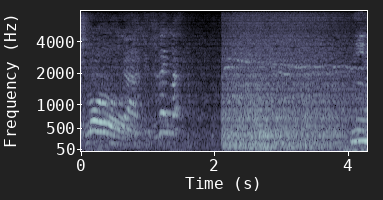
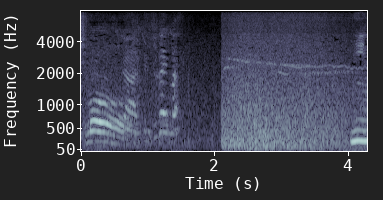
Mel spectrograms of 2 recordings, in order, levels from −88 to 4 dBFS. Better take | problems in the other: second | room echo; dies away in 0.6 s

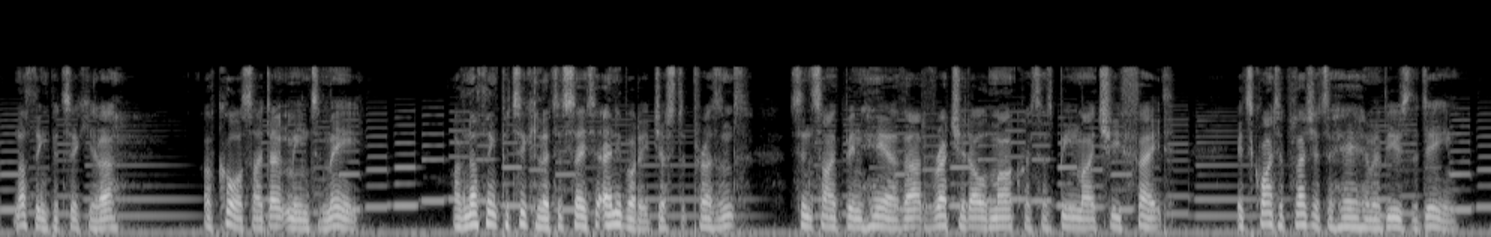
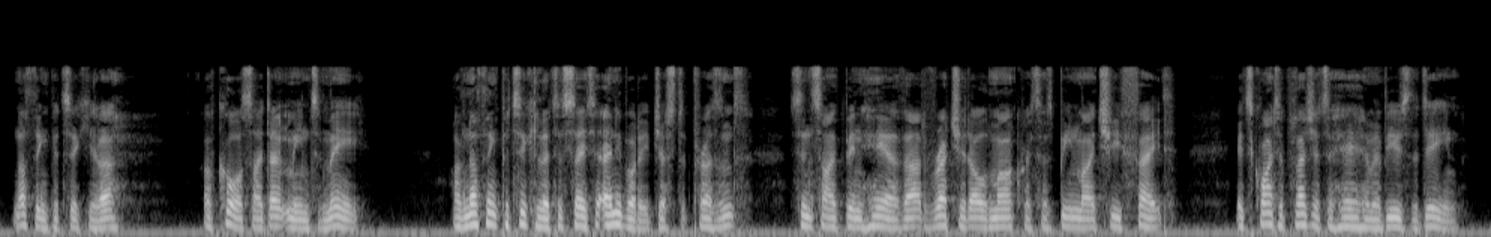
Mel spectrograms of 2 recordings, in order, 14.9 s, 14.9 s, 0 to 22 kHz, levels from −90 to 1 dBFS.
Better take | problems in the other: second | background sound (Wind instrument, woodwind instrument); 16 dB below the speech

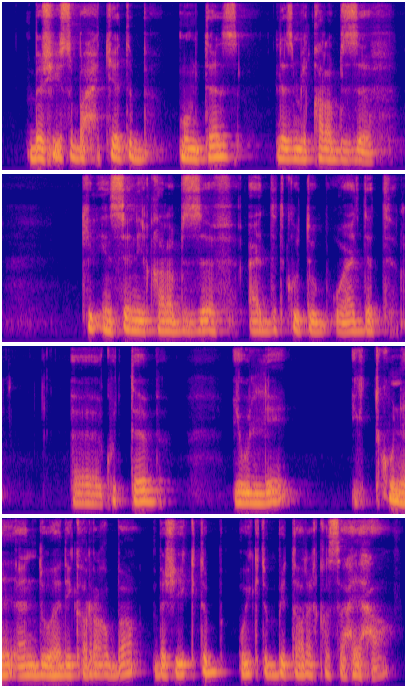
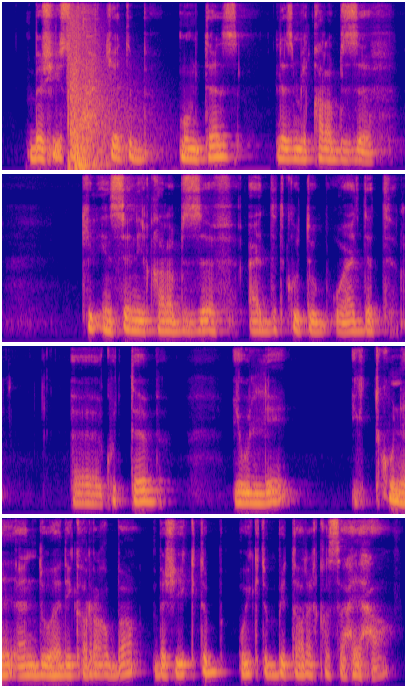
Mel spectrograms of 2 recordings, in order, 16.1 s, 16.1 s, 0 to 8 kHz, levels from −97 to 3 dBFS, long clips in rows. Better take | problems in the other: first | background sound (Gunshot, gunfire); 3 dB below the speech

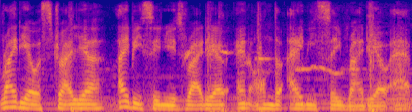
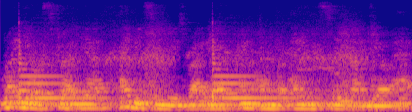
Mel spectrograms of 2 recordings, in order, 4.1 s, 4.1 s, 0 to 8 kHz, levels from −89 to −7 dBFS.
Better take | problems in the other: first | background sound (Guitar); 9 dB below the speech // room echo; dies away in 0.9 s

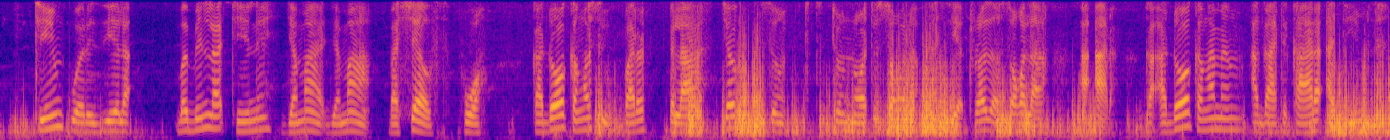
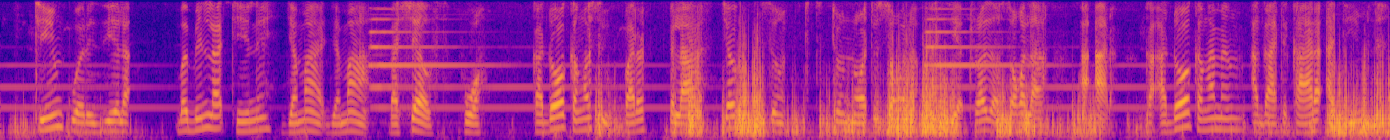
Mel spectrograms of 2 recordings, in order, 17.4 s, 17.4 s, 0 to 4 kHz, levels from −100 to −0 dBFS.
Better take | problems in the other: first | background sound (Percussion); 17 dB below the speech

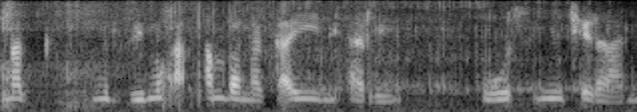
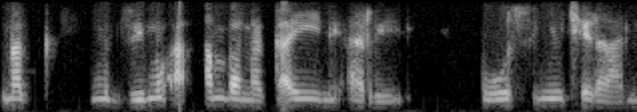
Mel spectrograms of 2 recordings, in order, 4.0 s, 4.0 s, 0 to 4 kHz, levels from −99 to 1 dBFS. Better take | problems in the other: second | background sound (Hiss); 14 dB below the speech

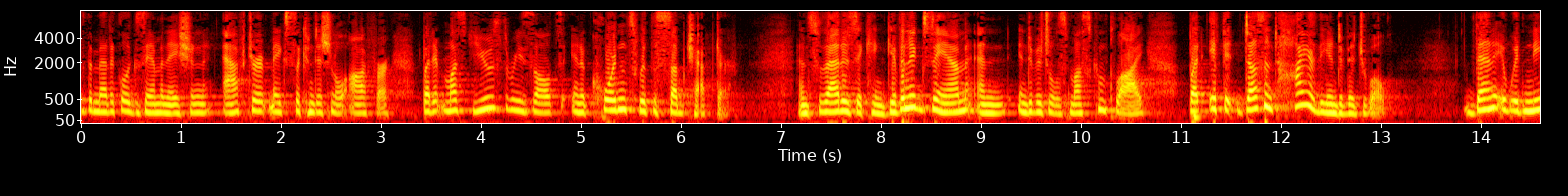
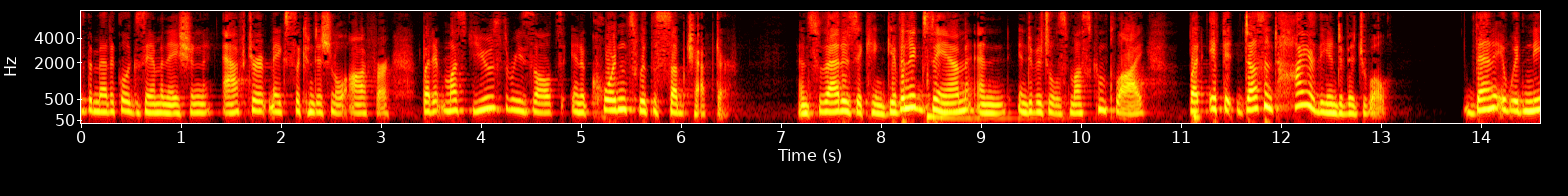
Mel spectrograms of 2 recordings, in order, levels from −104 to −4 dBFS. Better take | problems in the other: first | noise reduction (neural mask model RNNoise)

